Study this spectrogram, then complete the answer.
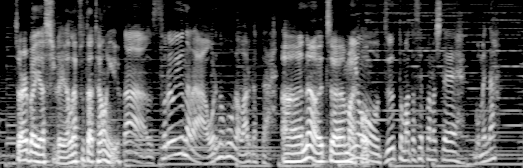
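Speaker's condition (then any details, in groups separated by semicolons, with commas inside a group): No condition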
